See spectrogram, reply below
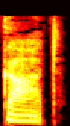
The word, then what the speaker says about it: khat: khat, pronounced got.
